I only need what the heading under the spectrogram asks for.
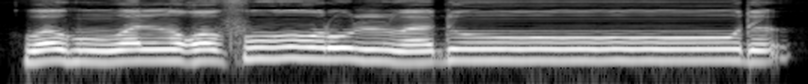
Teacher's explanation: غین کو موٹا پڑھیں گے، غین حروف استعلاء میں سے ہے، اور را کو موٹا پڑھیں گے، اور را کے اوپر پیش ہے، اور دال کے اوپر قلقلہ ہوگا۔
